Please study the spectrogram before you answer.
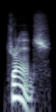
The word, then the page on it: drench: American English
